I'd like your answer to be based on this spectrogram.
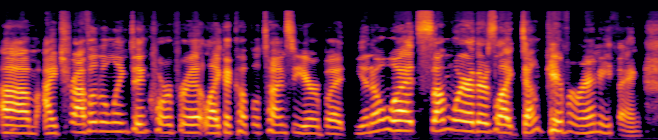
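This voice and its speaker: A woman's fairly high, bright and sharp voice with ordinary pitch variation, a fairly quick pace, hardly any pauses, and a dry, close sound free of echo. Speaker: LinkedIn expert and speaker. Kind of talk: live-streamed interview, business advice. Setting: live stream.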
